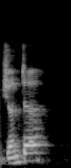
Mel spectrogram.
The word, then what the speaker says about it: Giunta: Blake Giunta, G-I-U-N-T-A.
